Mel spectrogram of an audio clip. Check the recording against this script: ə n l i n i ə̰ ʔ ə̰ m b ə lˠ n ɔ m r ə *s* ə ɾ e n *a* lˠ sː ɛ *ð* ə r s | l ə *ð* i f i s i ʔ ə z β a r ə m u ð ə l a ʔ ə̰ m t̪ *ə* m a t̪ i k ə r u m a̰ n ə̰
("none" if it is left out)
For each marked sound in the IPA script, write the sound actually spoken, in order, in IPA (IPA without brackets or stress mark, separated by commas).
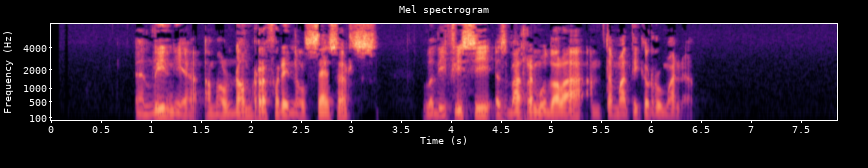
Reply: f, ə, z, ð, ə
